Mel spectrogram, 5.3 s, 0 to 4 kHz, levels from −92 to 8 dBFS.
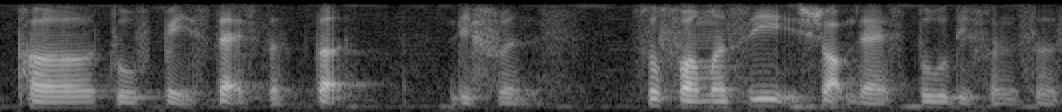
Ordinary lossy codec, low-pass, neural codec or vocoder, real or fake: none; 3.6 kHz; none; real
